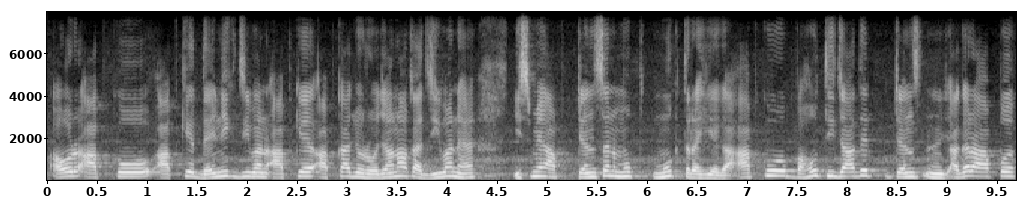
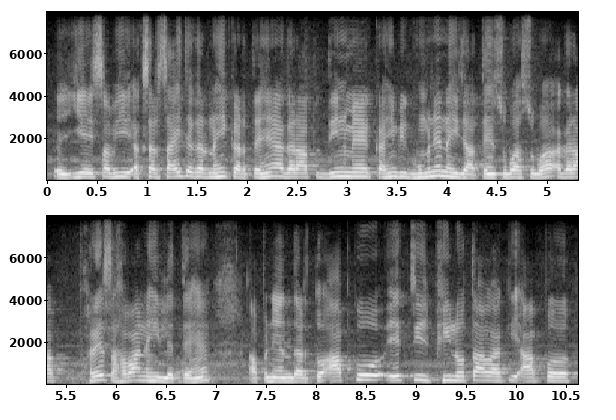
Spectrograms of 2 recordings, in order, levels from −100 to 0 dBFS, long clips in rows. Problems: constant background noise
